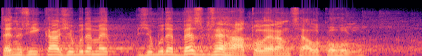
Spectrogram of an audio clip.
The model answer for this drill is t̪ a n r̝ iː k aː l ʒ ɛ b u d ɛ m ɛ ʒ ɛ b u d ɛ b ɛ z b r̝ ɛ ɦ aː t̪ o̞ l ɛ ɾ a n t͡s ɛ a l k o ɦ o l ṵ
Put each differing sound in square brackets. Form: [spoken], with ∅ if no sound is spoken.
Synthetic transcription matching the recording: t̪ [ɛ] n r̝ iː k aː [∅] ʒ ɛ b u d ɛ m ɛ ʒ ɛ b u d ɛ b ɛ z b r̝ ɛ ɦ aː t̪ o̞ l ɛ ɾ a n t͡s ɛ a l k o ɦ o l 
